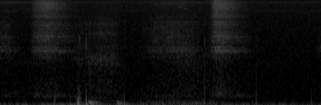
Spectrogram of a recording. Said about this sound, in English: you all right? Yeah. You're breathing very heavy.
